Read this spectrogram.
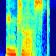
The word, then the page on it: entrust: Indian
